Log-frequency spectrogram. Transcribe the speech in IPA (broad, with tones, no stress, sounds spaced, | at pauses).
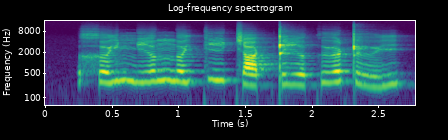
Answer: x ə˧˥ j ɲ i˧˥ ə̯ ŋ ə˧˥ j k i˧ c a˨˩ k̚ ʈ i˨˩ ə̯ k ɨ˧˥ ə̯ ʈ ɨ˨˩˦ j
